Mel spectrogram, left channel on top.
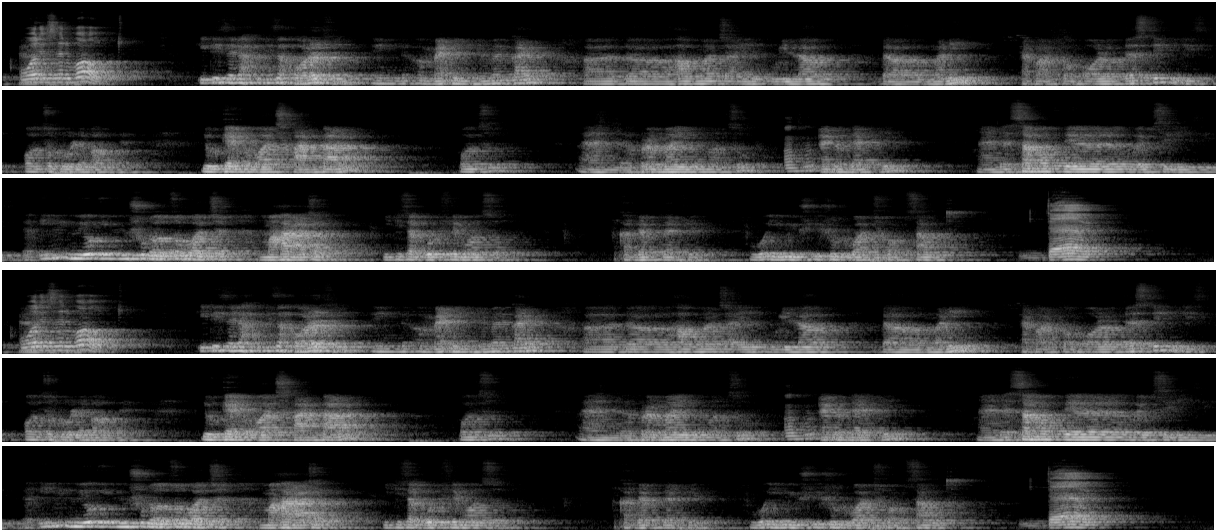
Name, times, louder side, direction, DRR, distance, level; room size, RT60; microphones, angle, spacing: voice 1, 0.2-1.0 20.0-20.3 34.5-35.2, left 1 dB, 20° left, 4 dB, 0.8 m, -22 dB
voice 2, 2.0-8.2 8.8-9.7 10.2-12.0 12.4-13.4 14.1-15.7 16.7-17.1 17.9-19.7 20.3-21.2 21.9-27.6 28.1-29.3 30.4-31.3 31.8-33.7, equal, 5° left, -8 dB, 1.5 m, -23 dB
7.7 x 5.0 x 7.3 m, 1.3 s
head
